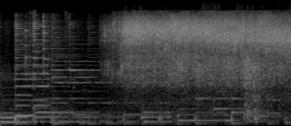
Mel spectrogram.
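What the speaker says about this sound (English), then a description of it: "Put some olive oil into a pan and turn up the heat. Put the steak in, seasoning side down." A steak hits hot olive oil in a pan and bursts into a loud, steady sizzle that carries on to the end, following a short stretch of tonal music at the start.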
